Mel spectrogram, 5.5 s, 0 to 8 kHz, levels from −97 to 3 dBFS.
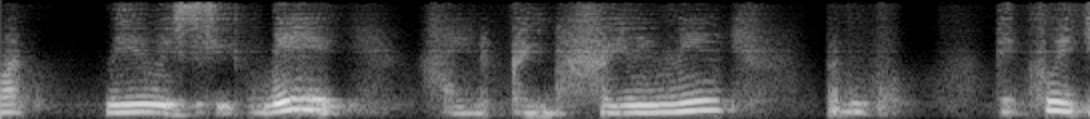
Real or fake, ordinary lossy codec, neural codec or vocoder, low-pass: fake; none; codec, 44.1 kHz, 0.9 kbps, DAC; 7.2 kHz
